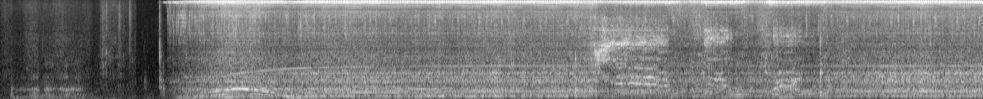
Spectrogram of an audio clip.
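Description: A quarter inch BSP thread is die cut into brass, starting after a short quiet stretch and then a steady loud whirring and grinding with shifting pitch, a few scraping bursts breaking through.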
